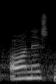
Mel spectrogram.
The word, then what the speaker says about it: honest: See the example: an hour, an honest man. As you can see the word hour and honest, H is silent and it starts with a consonant letter but produces the sound of a vowel O.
